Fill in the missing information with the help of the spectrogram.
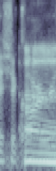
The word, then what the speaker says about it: Sha'Carri: Anyways, Sha'Carri. I think that's how you say her name. – Yeah, Sha'Carri Richardson.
